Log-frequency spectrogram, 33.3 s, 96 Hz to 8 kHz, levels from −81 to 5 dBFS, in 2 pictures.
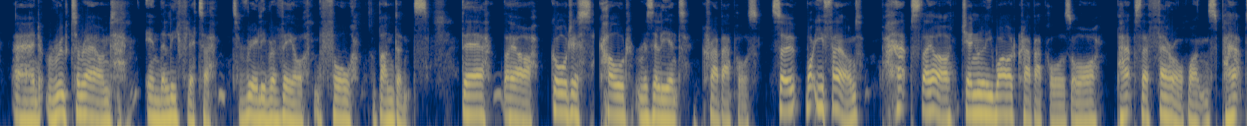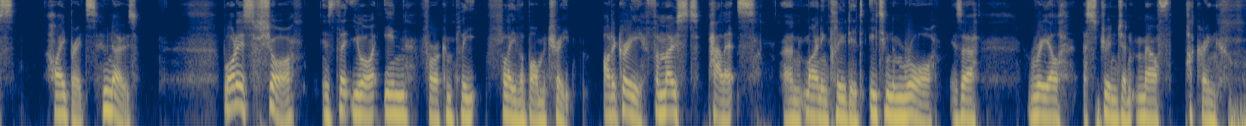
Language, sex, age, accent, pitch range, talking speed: English, male, 40-59, British, 115-145 Hz, 130 wpm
